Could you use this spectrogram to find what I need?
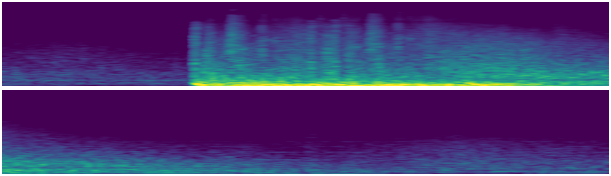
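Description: Heavy naval guns fire in a loud booming salvo that slowly rumbles away.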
